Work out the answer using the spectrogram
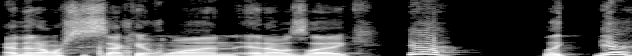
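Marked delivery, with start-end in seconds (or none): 2.0-3.2 squeaky, pitched-up "yeah", very high. Retelling their reaction to the Hobbit movies, in a high-pitched reaction. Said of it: "Your your your voice got more high pitched with each one".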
